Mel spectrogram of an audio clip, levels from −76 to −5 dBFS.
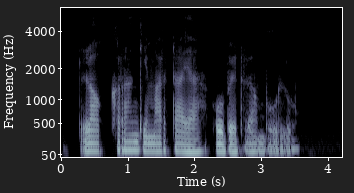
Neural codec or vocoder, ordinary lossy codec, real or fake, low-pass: none; AAC, 48 kbps; real; 5.4 kHz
